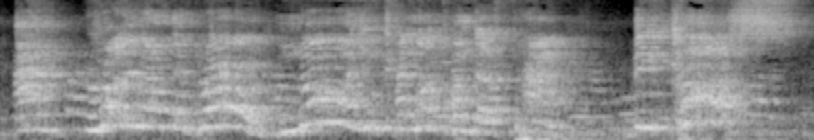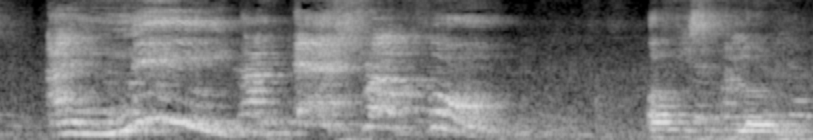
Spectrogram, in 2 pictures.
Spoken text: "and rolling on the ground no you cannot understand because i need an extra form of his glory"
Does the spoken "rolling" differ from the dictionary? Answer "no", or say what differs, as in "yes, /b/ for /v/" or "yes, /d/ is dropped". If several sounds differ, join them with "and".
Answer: yes, /l/ is dropped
